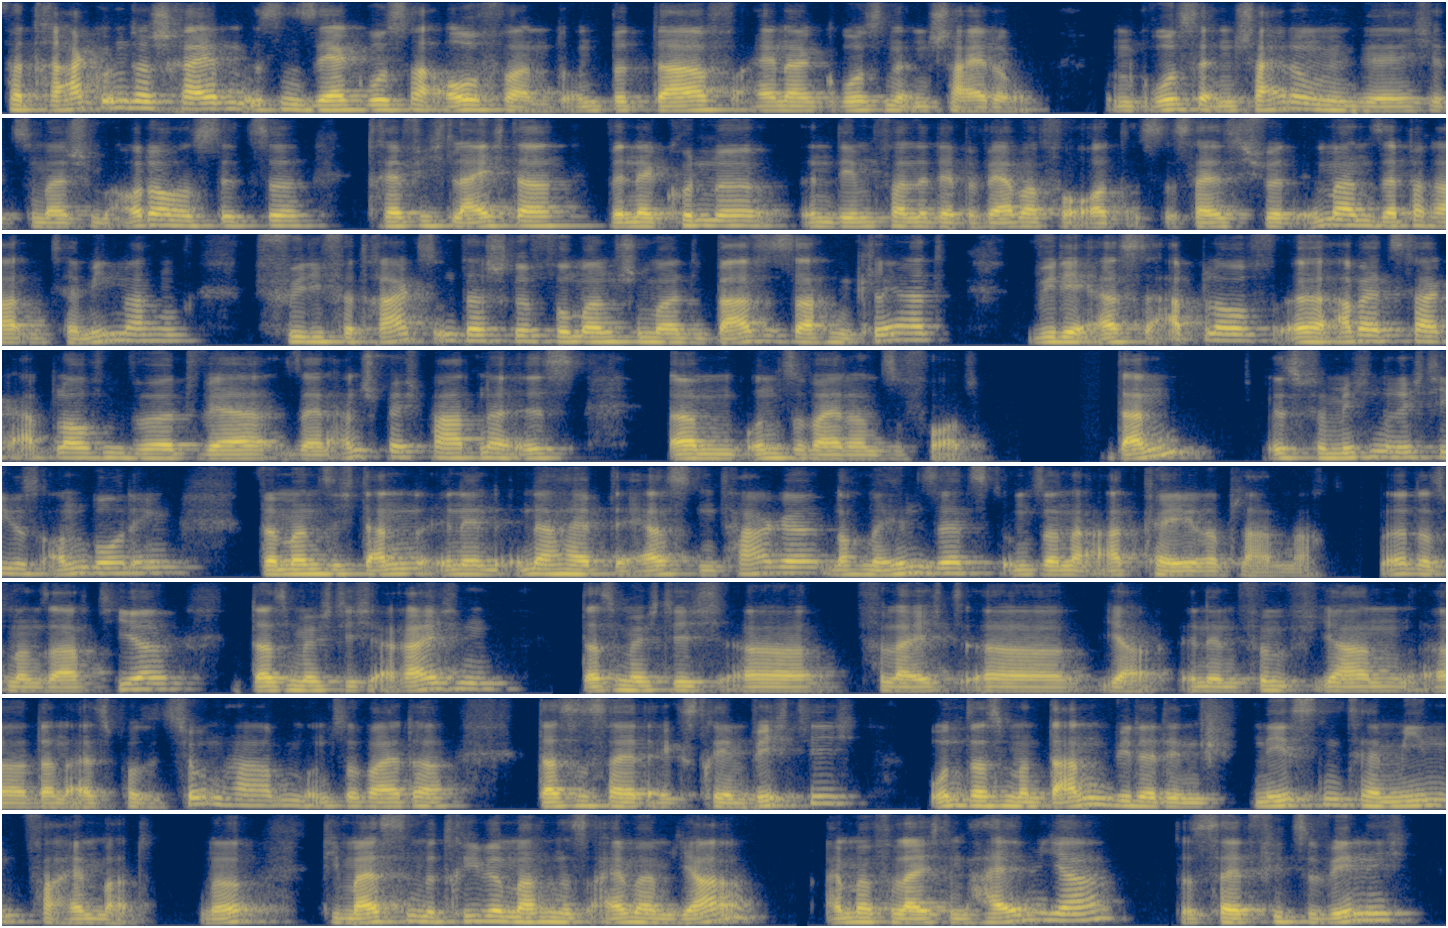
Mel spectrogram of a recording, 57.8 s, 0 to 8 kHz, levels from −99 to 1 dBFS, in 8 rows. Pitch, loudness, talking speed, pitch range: 120 Hz, -21 LUFS, 165 wpm, 110-135 Hz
